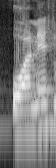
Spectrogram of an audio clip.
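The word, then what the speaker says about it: honest: ऑनेस्ट बॉय में ऑनेस्ट बोल रहा है क्या? ओ से उच्चारण स्टार्ट हो रहा है।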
